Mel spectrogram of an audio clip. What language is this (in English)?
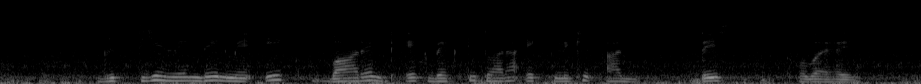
Magahi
